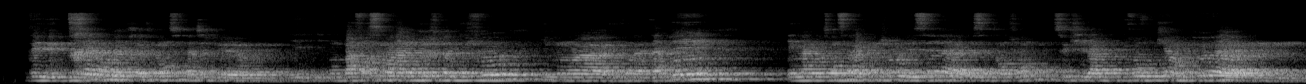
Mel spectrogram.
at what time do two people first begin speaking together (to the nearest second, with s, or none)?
none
